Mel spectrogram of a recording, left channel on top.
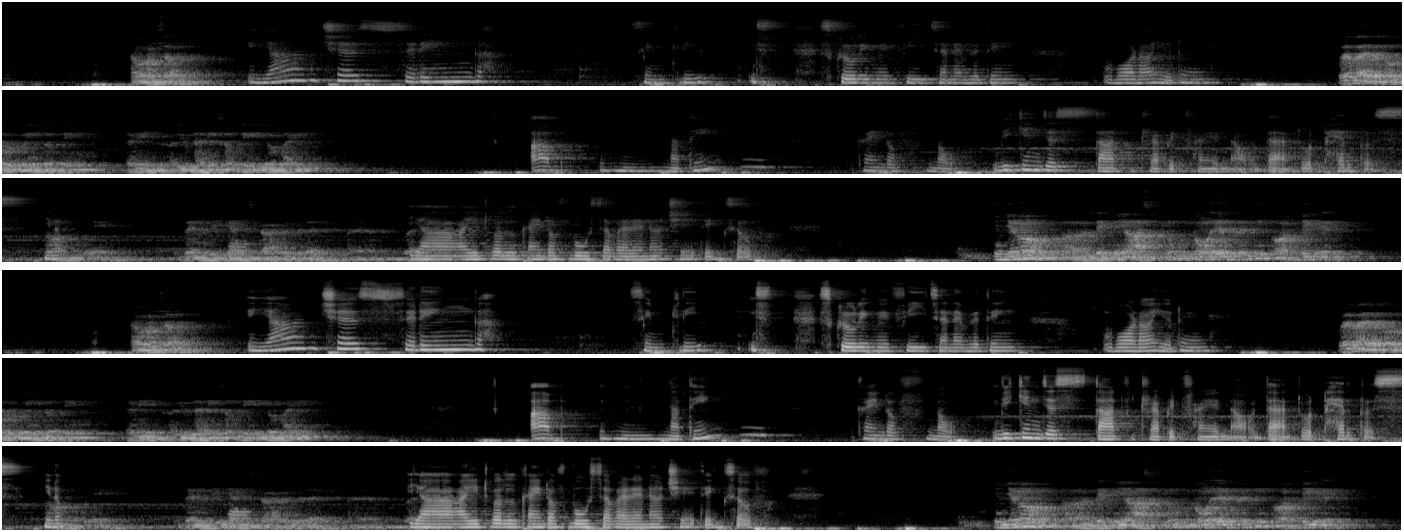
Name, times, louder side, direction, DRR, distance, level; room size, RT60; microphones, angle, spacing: voice 1, 1.3-2.0 13.4-15.0 15.2-17.2 28.4-29.1 29.7-32.2 37.6-41.3, right 1 dB, 60° left, -5 dB, 4.5 m, -28 dB
voice 2, 2.5-4.9 6.3-7.0 7.5-10.2 11.0-12.1 19.3-19.6 20.0-21.7 22.6-23.0 23.2-23.6 23.9-28.1 28.4-28.6 30.2-30.5 32.1-35.7, right 5 dB, 70° right, 14 dB, 0.4 m, -27 dB
sound 1, 22.5-32.5, equal, 20° right, 2.8 m, -44 dB
8.0 x 7.9 x 8.0 m, 1.2 s
head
